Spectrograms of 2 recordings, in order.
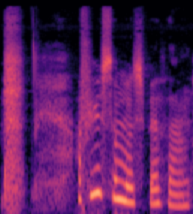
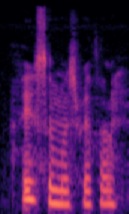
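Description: First: Barely voiced, slow and relieved; hushed and slowed after a cry; relieved whisper. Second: Said in the usual way. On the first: Real, not acted. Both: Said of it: "That's why I sound like this".

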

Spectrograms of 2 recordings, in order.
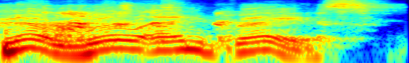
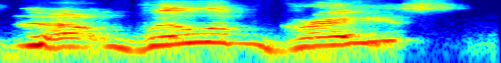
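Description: First: "Will and Grace" with clear "and"; correcting name. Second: "Willem Grace" said as one name; deliberate mispronunciation. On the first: Real, not acted. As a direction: stress "Will and Grace" as three words. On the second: Pretend. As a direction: say "Willem" like Willem Dafoe, slowly. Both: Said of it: "Now you're just messing with me".

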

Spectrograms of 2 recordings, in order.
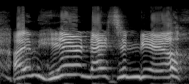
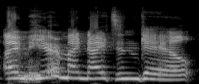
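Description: First: First try at a hammed-up Austrian-ish accent, higher and louder; lightly voiced bodybuilder parody accent; rough mock Austrian voice; Hans and Franz voice. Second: Second, slower take of the mock Austrian bodybuilder accent; drawn out Arnold-parody voice, louder; hammed-up Austrian-ish accent, slower; better Hans and Franz voice. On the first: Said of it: "let me see if I can do that in a better Hans and Franz voice". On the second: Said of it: "in a better Hans and Franz voice".

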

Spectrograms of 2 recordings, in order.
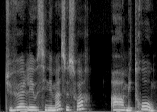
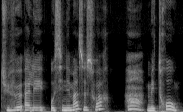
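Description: First: Bright eager question, gushing answer; keen invitation and thrilled yes; enthusiastic reply. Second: Drawn-out thrilled mais trop; slow, gushing yes; slower enthusiastic repeat. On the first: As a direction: act out an excited yes to a movie. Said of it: "Je vous donne un exemple". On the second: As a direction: say it again, stretching the trop. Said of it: "Je répète". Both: Shown as a demonstration.

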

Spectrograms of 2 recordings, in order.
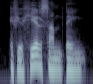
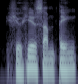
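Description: The two takes are said the same way.

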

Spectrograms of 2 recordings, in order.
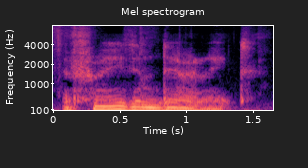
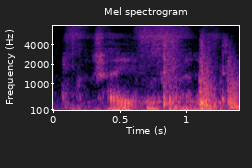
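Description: First: Said in the usual way. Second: Quick whispered first take. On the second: Shown as a demonstration. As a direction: breathe the words fast and soft. Whispered take before spoken one.

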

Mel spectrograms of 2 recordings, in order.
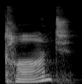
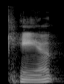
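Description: First: Can't with a long broad ah vowel, kahnt; British can't. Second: Can't with a flat short a, like cant; American can't. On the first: Comparing accents for a friend, British Can't with broad ah. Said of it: "That's, that's British". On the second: Comparing accents for a friend, American Can't with flat a. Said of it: "not subtle with the American one". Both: Shown as a demonstration.

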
